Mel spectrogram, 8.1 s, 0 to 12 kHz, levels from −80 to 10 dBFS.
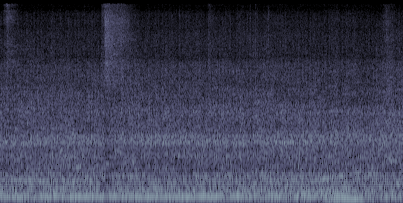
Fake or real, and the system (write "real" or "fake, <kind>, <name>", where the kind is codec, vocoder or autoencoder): real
